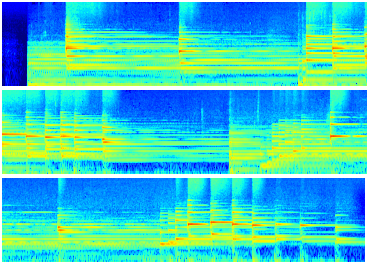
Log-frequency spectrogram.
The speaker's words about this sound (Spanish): desde el principio hay un piano. Tira al principio, principio, principio, principio.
